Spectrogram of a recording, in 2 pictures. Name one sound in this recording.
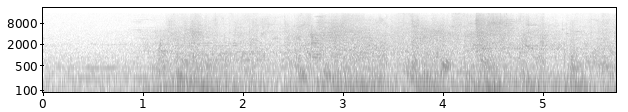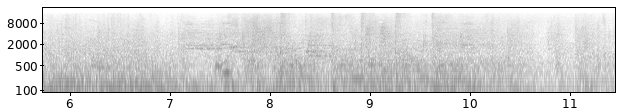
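Video game battle effects clash and whoosh softly.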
